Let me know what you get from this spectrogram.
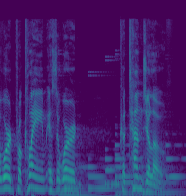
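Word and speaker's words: katangello: word for the word proclaim is the word catangelo catangelo now you spell that k-a-t a-n-g-e-l-l-o catangelo well let me break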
